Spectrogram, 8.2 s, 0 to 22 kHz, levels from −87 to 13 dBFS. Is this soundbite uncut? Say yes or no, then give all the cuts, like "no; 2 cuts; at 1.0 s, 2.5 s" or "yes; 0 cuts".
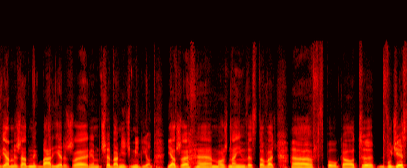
no; 2 cuts; at 1.8 s, 3.5 s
